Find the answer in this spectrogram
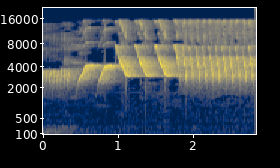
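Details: Canary singing a local-style song for training other birds: a trill, rising whistled slides, downward sweeps, then a fast pulsing roll.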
